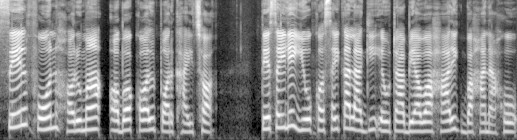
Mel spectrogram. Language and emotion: Nepali, neutral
